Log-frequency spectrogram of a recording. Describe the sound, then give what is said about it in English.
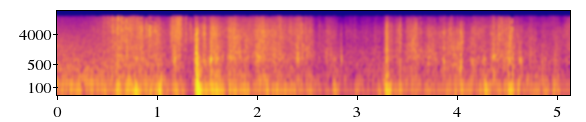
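Paper rustles and crinkles in a steady jumble of crisp scrunches with a few sharper snaps, as rubbish paper is dropped into a paper recycling bin on a beach. No voices. “This bin is for recycling paper.”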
